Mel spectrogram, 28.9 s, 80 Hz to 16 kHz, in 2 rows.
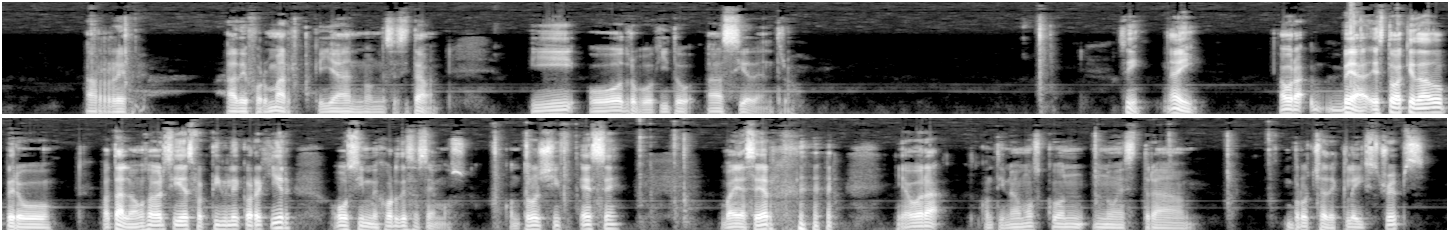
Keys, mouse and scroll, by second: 2.2 shift+c, 3.3 middle click, 3.9 Escape, 4.1-4.4 scroll down 1, 4.4 middle click, 5.9-11.4 drag, 11.4 Tab, 11.8 scroll down 1, 12.1-14.1 middle drag, 14.7 shift+middle click, 16.1-16.5 scroll down 1, 21.1 ctrl+shift+s, 21.9 ctrl+shift+KP_Add, 22.2 KP_Enter, 26.7-28.3 shift+middle drag, 28.7 shift+middle click.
